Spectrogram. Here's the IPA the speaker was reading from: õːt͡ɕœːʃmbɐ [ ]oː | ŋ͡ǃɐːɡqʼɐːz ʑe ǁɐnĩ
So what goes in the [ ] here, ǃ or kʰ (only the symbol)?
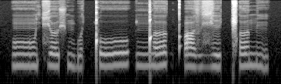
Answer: ǃ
